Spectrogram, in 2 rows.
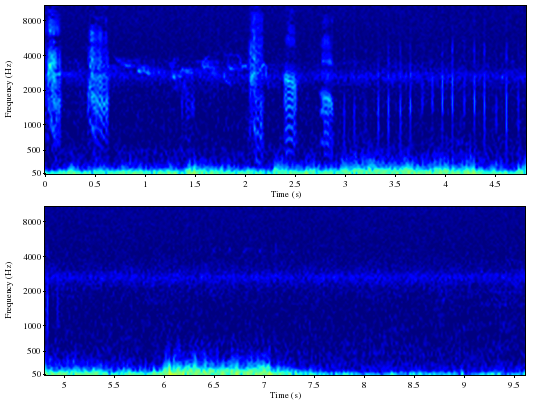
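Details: White storks (Ciconia ciconia) at the nest in Tukums district, Latvia, on 31 May while feeding growing chicks, give a few harsh raspy notes, then a rapid dry rattling burst, over steady low wind rumble.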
